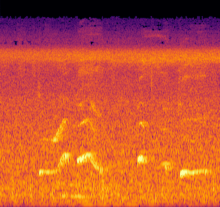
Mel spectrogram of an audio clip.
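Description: Felt-tip marker squeaking on a whiteboard as a word is written: a long wavering squeak a little under a second in, then several short squeaks with each stroke.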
